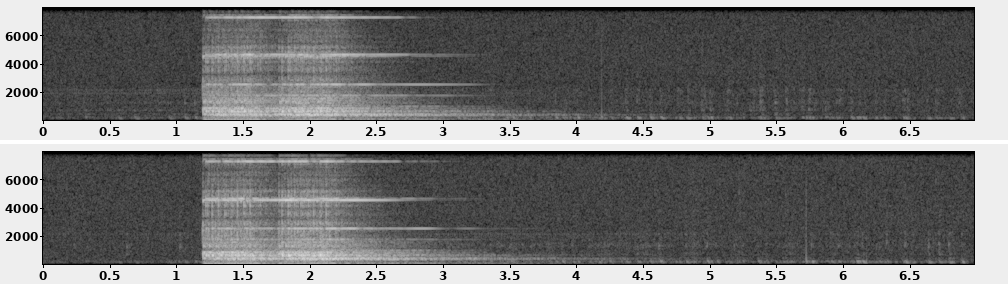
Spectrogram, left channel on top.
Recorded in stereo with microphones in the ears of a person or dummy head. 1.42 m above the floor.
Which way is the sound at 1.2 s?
10° right (ahead or behind).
